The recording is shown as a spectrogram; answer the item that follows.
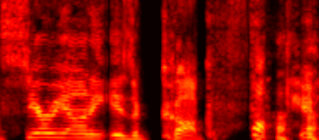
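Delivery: mock furious voice. Retelling his reply to shouting fans: imitating his own angry retort. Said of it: "I was so mad".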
